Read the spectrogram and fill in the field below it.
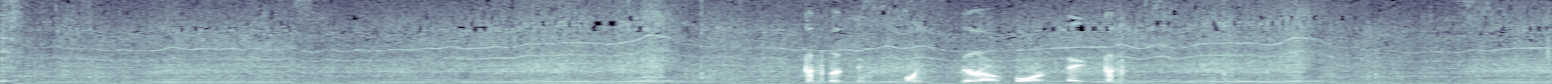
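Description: A racing car engine drones steadily, rising and falling with speed.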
